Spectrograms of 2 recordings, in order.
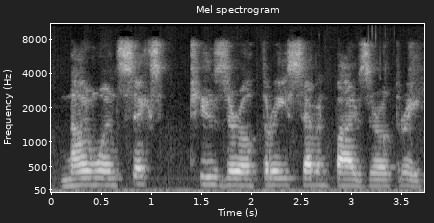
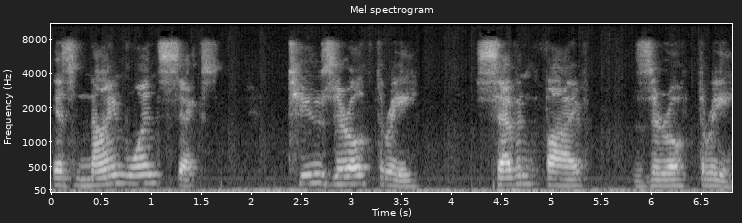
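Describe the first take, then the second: First: The number is said at a normal fast pace. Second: The number is said more slowly and carefully.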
